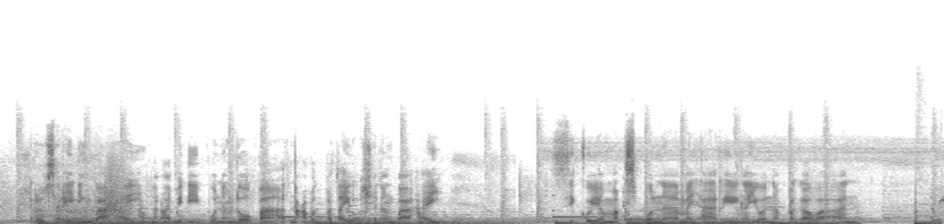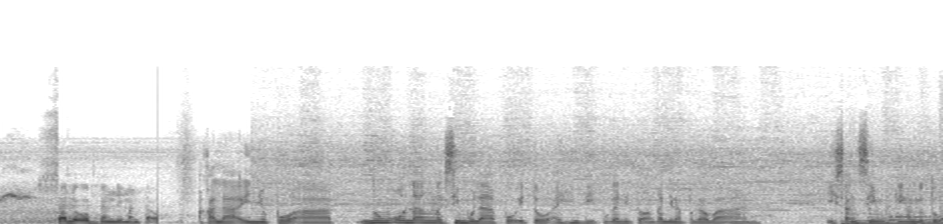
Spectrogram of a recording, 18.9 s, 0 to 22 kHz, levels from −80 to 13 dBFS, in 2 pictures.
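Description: At 0.29 to 0.31 s there is a skip ahead. Nearly half a second of sound was dropped, and playback jumps forward with no gap.

From 2.39 to 3.33 s and again from 4.11 to 5.01 s, jitter buffer speed-up trims pitch periods to cut excess delay. The sound runs about 7 to 8 percent faster at unchanged pitch.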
